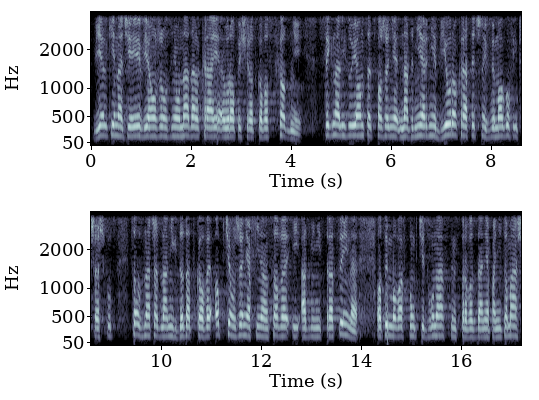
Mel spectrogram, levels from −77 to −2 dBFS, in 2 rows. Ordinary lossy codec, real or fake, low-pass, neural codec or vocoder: none; real; 3.6 kHz; none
